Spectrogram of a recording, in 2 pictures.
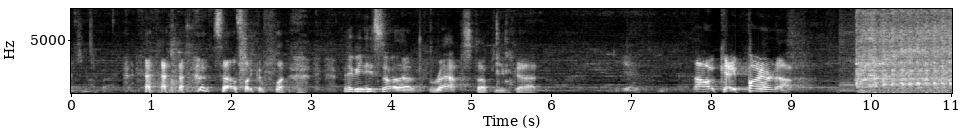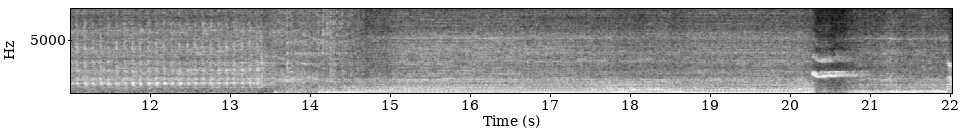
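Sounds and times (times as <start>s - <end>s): engine cranking on starter: 9.8s - 18.7s
engine revving and idling: 9.8s - 22.0s.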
